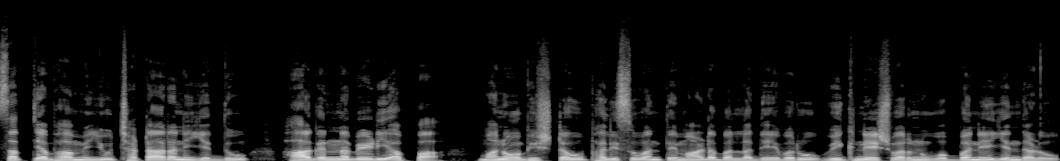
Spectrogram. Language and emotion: Kannada, neutral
